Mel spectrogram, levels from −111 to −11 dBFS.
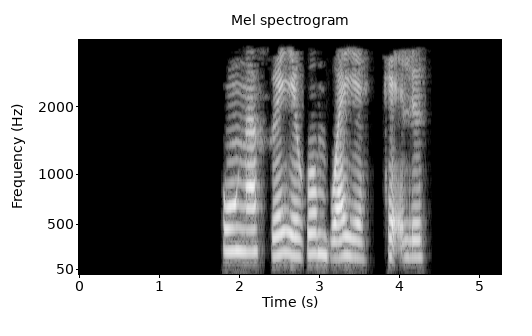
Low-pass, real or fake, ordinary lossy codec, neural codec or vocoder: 3.6 kHz; real; MP3, 24 kbps; none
